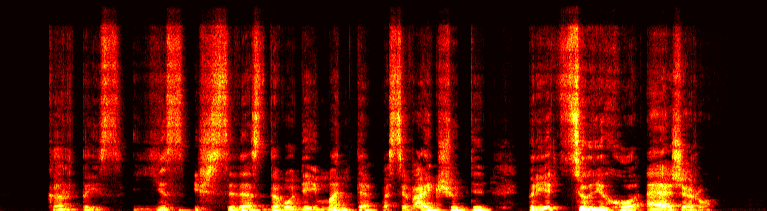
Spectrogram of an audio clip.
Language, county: Lithuanian, Alytus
